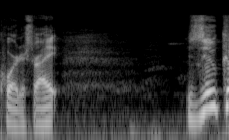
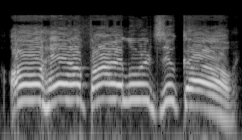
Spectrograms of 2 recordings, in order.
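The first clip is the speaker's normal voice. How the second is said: high, drawn-out ceremonial cry; crowd proclamation; 11 semitones higher, 4 dB louder, much slower than usual. Retold or imitated. Crowd hailing the new Fire Lord, high proclamation. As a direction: proclaim it slowly in a raised, ringing chant.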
